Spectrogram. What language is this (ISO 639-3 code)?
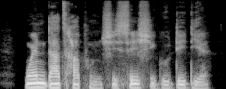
pcm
